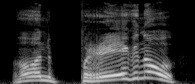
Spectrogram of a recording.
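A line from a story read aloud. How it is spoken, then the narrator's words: Shouted. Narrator (Russian): прокричал Крейклин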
